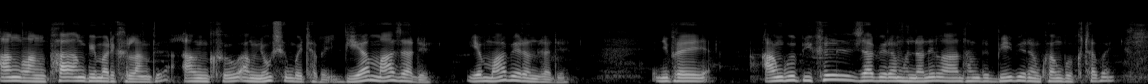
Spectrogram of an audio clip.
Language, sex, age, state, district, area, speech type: Bodo, male, 60+, Assam, Baksa, urban, spontaneous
